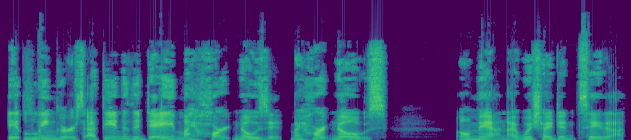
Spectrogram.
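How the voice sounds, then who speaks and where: A woman's voice: mid-range voice, a bit bright, no echo, clean studio sound. A woman giving an informal spiritual self-help monologue as a podcast host, speaking earnestly and repeating phrases for emphasis.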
